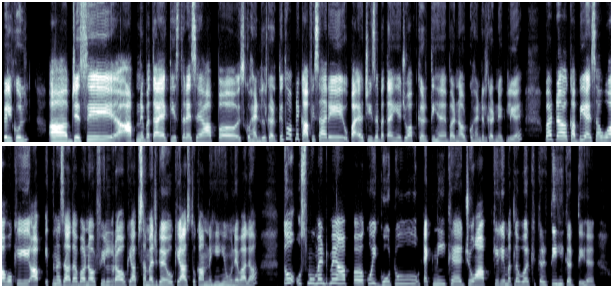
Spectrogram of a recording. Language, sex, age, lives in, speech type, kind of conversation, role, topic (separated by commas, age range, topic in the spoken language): Hindi, female, 25-29, India, conversation, podcast, host, Burnout ko tum kaise pehchante ho aur phir kya karte ho?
